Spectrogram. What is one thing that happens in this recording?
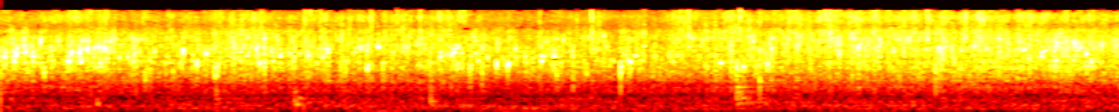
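A wooden spatula scrapes and knocks against a pan.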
